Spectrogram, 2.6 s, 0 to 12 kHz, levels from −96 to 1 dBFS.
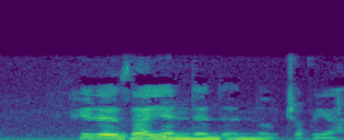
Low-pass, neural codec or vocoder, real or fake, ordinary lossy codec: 7.2 kHz; none; real; MP3, 96 kbps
